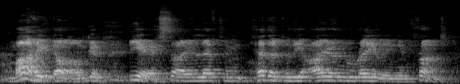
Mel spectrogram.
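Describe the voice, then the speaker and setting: Amiable, polite Victorian gentleman doctor for a male actor, high voice, echoey stage recording. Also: measured pace. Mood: mild, obliging. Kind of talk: stage audio-play acting. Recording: echoey room, distant mic, faint noise.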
